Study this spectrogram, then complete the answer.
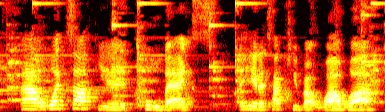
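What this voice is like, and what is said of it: Put-on New Jersey accent. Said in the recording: “This is my New Jersey accent.”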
